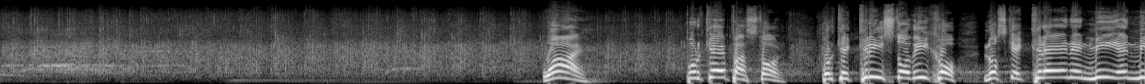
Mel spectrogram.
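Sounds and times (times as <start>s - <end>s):
audience applauding loudly: 0.0s - 8.9s
speech: 5.4s - 6.0s, 6.9s - 11.4s.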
